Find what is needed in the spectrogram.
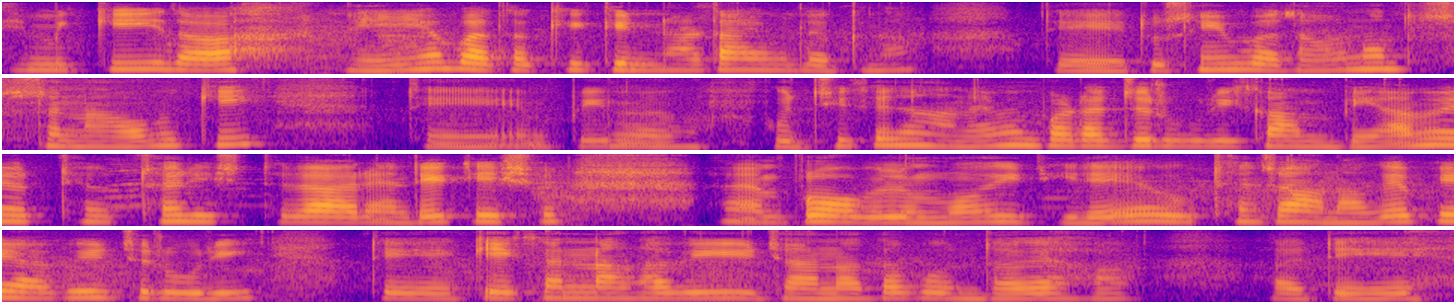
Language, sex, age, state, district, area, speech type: Dogri, female, 18-30, Jammu and Kashmir, Udhampur, rural, spontaneous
